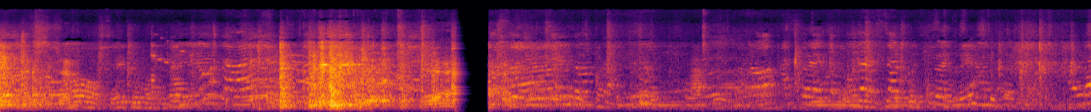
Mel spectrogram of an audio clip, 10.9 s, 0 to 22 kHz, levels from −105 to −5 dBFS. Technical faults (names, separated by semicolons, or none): long network dropout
